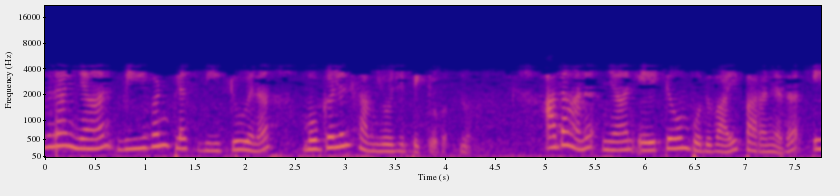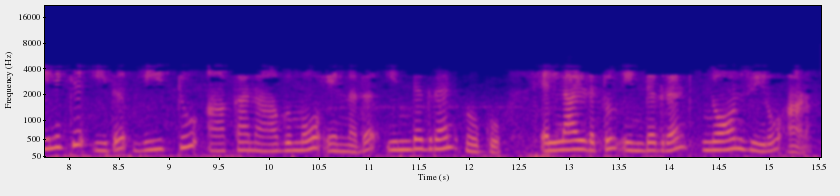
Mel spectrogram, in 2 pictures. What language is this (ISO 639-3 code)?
mal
